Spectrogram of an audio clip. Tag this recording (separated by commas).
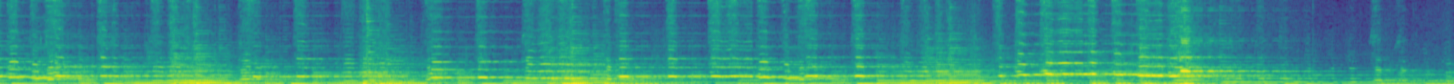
Strum, Plucked string instrument, Acoustic guitar, Music, Guitar, Musical instrument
